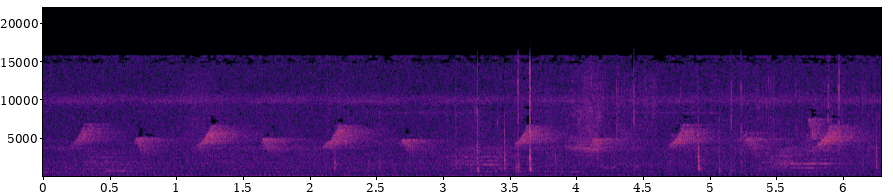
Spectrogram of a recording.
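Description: A bird calling over and over, a high two-part note repeated about once a second, with a few sharp clicks near the middle.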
